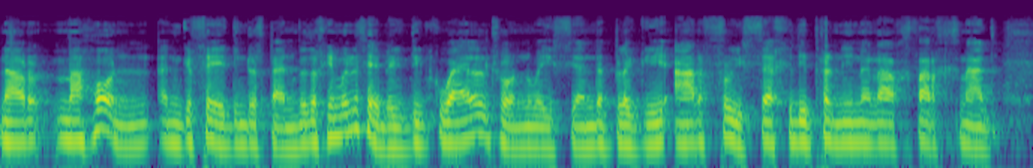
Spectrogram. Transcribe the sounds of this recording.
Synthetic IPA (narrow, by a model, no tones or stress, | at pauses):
nawrmaɦʊnənɡəfreːdɪndrɔsb̥ɛnboːðɔχiːmənəθhebɪɡ̚diɡwɛlˠd̥hʊnwejθjandəbləɡiʔarfrʊjθɛχiːðipʰrənɪnaɾarχvarχnad̥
